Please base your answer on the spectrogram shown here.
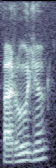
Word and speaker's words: barulho: El sonido es como Y, LY. Así que hay la palabra de trabajo, sería trabalho, LH, Y. Ruido es barulho, LH, O, etc.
